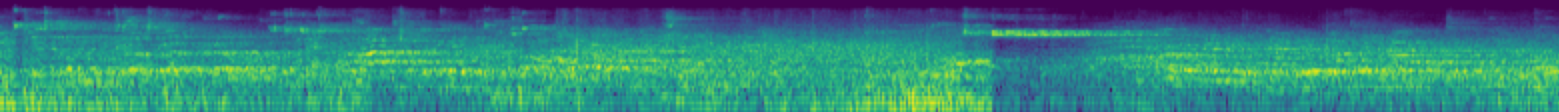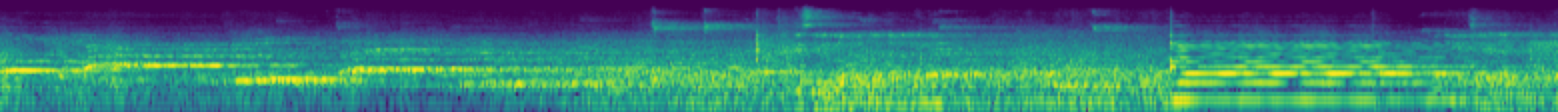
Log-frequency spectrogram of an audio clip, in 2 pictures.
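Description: Basketball game sounds in a large hall: the ball bouncing and players calling out, with a referee's whistle about ten seconds in. A steady buzzer sounds for about three seconds near the end.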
